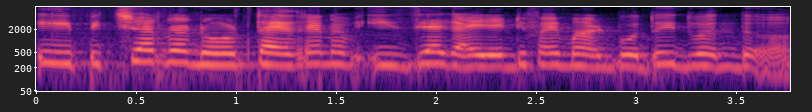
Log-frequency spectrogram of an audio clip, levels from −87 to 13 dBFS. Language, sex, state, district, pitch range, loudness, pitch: Kannada, female, Karnataka, Shimoga, 225-255 Hz, -19 LUFS, 240 Hz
